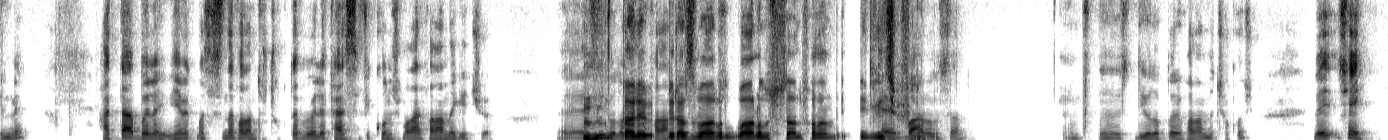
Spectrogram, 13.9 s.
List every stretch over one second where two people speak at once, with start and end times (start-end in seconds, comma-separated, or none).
5.8-7.3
